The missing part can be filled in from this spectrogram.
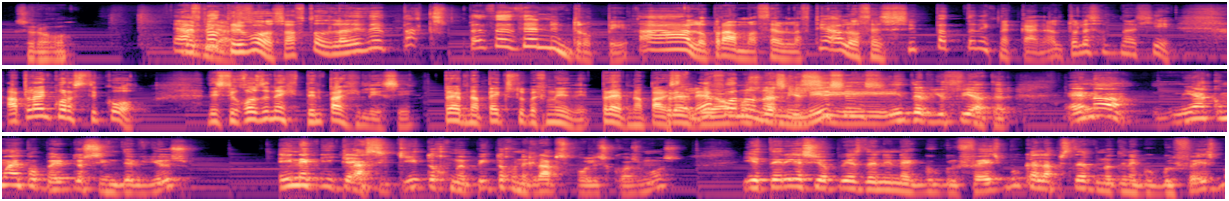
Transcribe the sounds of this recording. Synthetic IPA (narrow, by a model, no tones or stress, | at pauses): kseɾo̰ɣo̰ | eɐft̪oɐɐkɾivo̞sɐft̪o̞ðilɐðiðed̪ɐksðeðenind̪ɾo̞pḭɐɐlo̞pɾɐvmɐθe̞lunɐft̪iɐloθesi̥sipɐðeneçinɐkɐ̰niɐ̰lɐt̪o̞lesɐpot̪inɐɾçiɐplɐinekuɾɐst̪iko̞ | ðist̪ixo̞zðeneçðenipaɾçilisipɾe̞pinɐpeksi̥t̪o̞pe̞xniðipɾe̞pinɐpɐɾisielefononɐmmilisisind̪eɾvjuθiɐt̪eɾ | e̞nɐmɲɐːko̞mɐipo̞pe̞ɾip̚t̪o̞siind̪e̞ɾvjus | ineiklɐsicit̪o̞xumepit̪o̞xuneɣɾɐpsi̥po̞liso̥ko̞zmo̞s | iet̪e̞ɾie̞sio̞pie̞zðe̞nine̞ɡuɡlfe̞jzbukɐlɐpi̥st̪e̞vuno̞t̪iineɡuɡlfejzbuk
